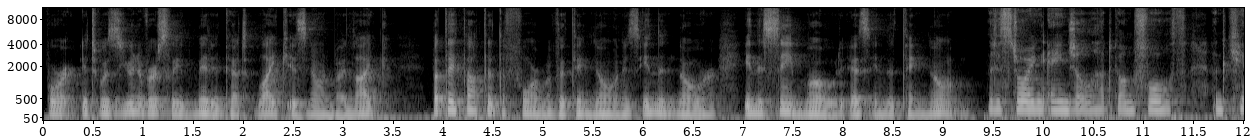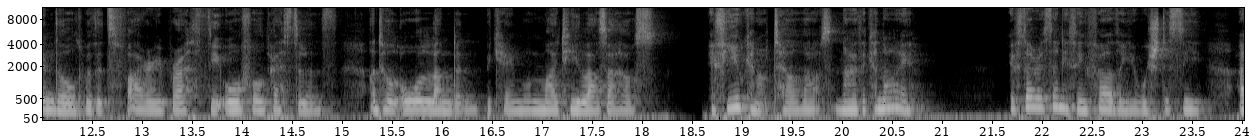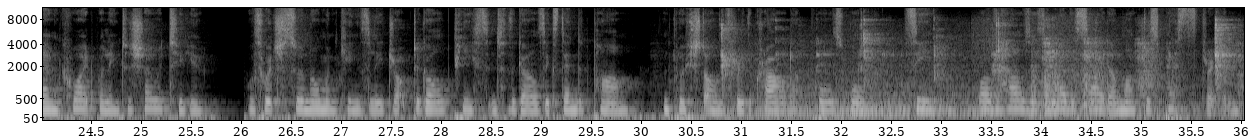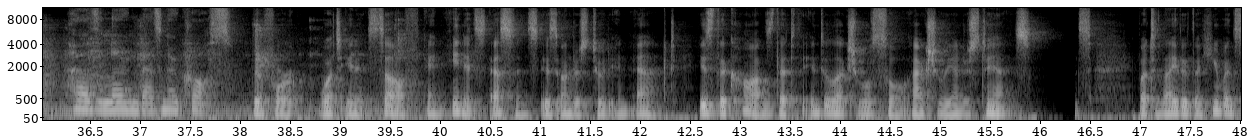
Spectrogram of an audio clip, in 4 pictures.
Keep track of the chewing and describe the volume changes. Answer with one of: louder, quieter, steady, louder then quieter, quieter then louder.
quieter.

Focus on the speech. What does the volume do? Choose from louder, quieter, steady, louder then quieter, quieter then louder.
steady.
